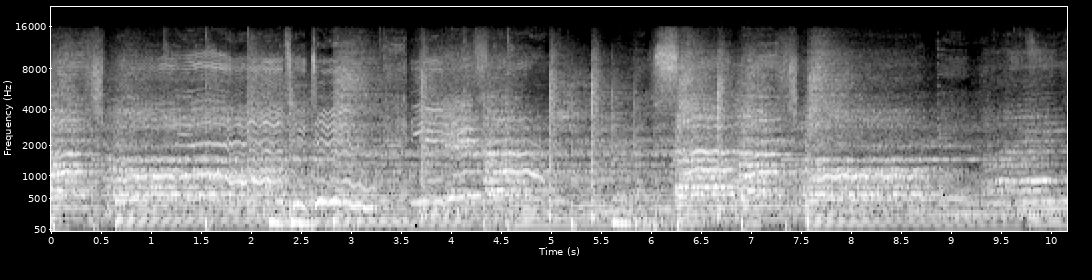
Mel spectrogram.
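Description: Live gospel worship music: a woman's lead vocal, with vibrato on held notes, sung over a choir and a band with electric guitar.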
